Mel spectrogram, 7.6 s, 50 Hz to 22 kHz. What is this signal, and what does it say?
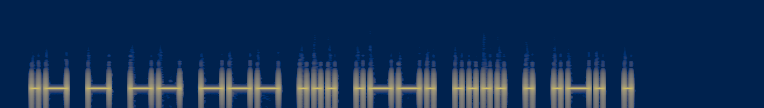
Morse code, heard as a keyed tone, about 17 wpm, 700 Hz. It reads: ATMOSPHERE
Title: Top 1501-1750 Words 17wpm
